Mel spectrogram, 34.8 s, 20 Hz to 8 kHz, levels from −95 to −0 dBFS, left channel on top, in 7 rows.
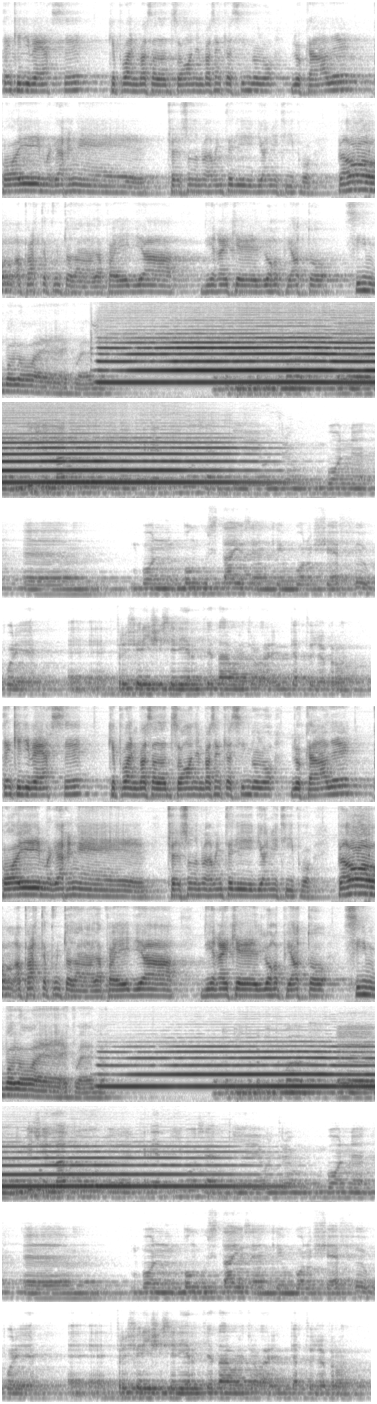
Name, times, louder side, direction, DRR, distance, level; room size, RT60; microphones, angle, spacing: voice 1, 0.0-16.5, right 6 dB, 90° right, 0.5 m, -35 dB
Wind instrument woodwind instrument, 16.1-23.7, left 6 dB, 80° left, 0.4 m, -22 dB
voice 2, 17.7-24.8 25.1-26.3 26.6-30.3 30.7-34.5, right 1 dB, 5° right, 1.8 m, -40 dB
20.5 x 19.0 x 8.6 m
head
